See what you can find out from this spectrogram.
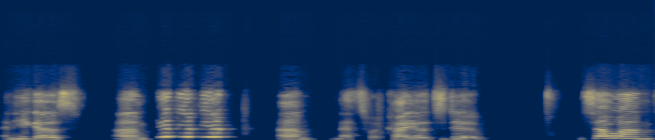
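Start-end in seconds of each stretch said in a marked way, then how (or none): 1.4-2.8 high loud yapping coyote yips. Shown as a demonstration. Storyteller showing listeners how coyotes yip.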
